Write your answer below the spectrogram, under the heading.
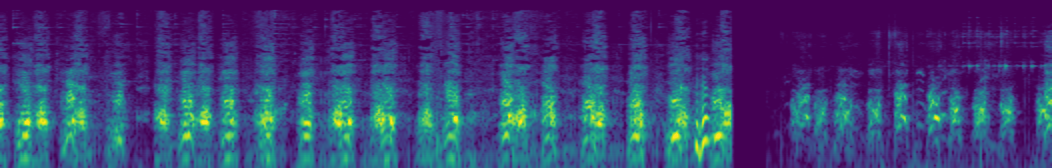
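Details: Pure-line Bakarwal dog, a big lion-head type seen alongside puppies, giving fast rhythmic barks for several seconds, then a sudden cut and further quicker barking.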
